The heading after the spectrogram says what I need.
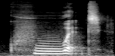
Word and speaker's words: quit: quit 아니고 quit. quit. 그래서 KW의 발음이에요. 정확하게 얘기하자면.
